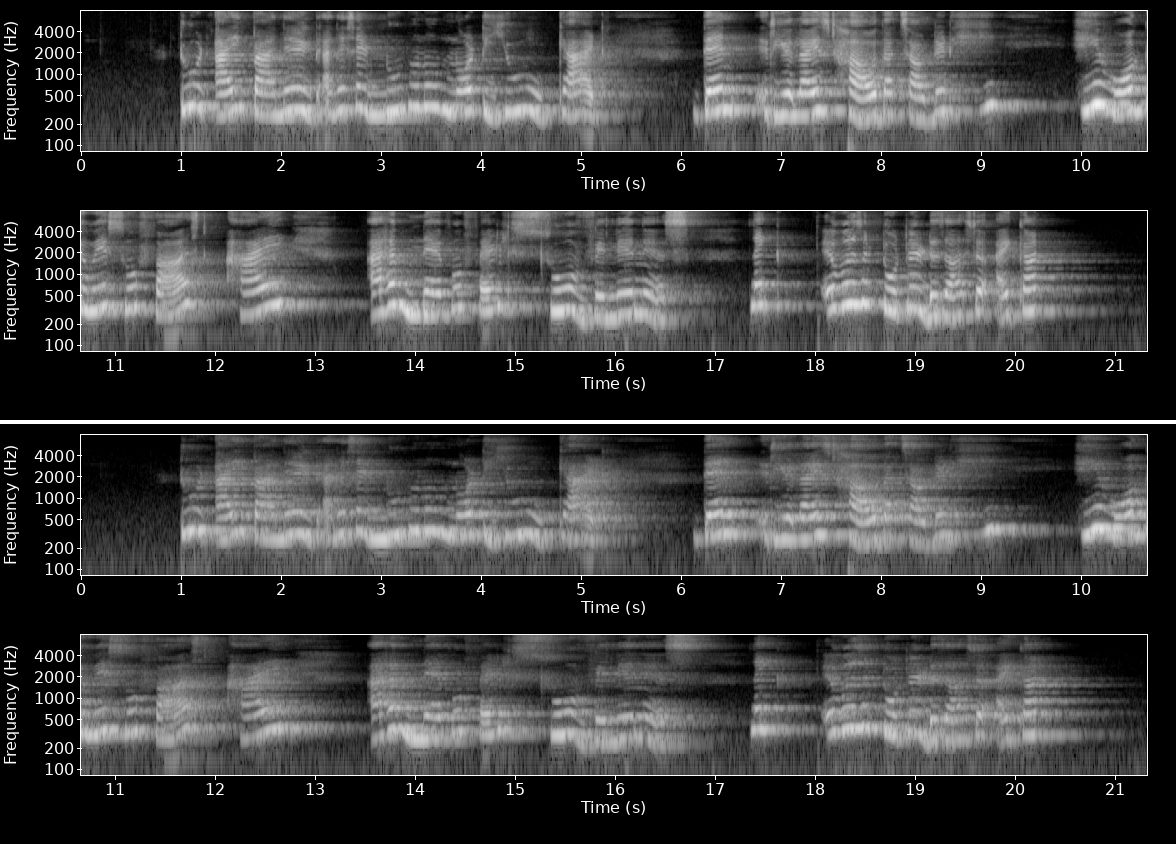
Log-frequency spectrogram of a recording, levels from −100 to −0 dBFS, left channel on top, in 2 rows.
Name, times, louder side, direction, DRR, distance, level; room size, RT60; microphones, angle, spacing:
voice 1, 1.0-5.3 6.1-9.2 9.9-11.8 12.1-13.1 13.5-16.7 17.4-17.5 18.1-20.2, left 6 dB, 50° left, 11 dB, 0.3 m, -25 dB
11.0 x 3.7 x 3.6 m, 1.3 s
head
